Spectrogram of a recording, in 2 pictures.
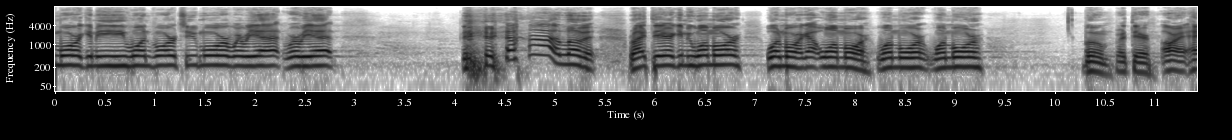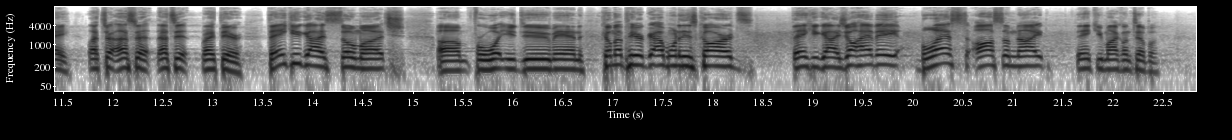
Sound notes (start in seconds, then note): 4.1 laughs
